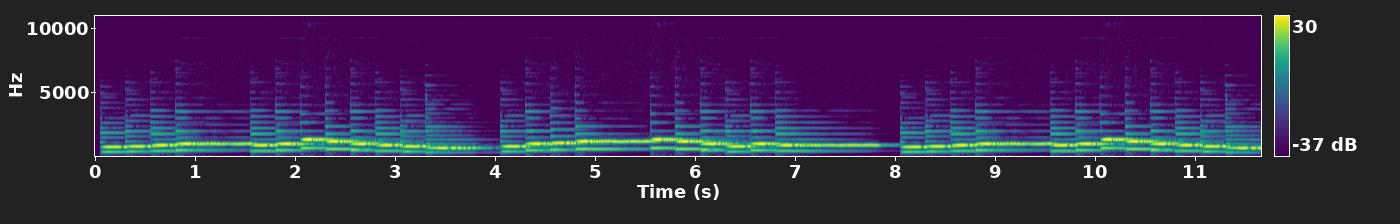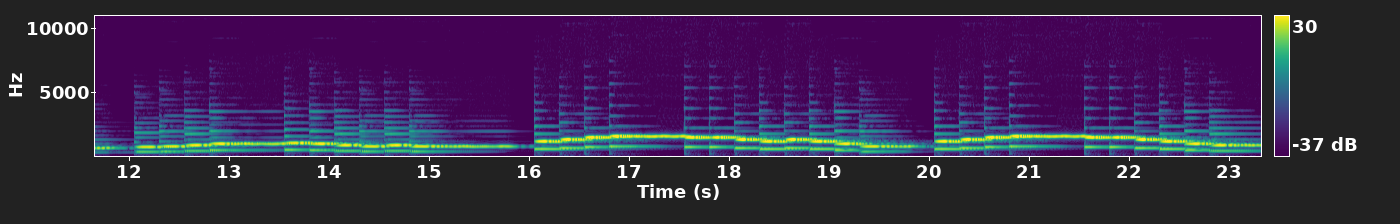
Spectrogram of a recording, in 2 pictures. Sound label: Danny Boy Tin Whistle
